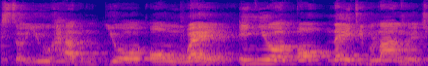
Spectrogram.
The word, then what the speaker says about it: は: You have your native language, so you have your own way in your own native language, right? So we say this ha, we pronounce wa naturally, but you need to know that, okay?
